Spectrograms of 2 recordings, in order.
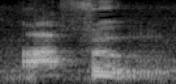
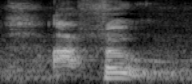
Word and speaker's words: Afu: samoan isles he is a foo yes it sounds like i sneeze but no that is how you pronounce his name afu known also as the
